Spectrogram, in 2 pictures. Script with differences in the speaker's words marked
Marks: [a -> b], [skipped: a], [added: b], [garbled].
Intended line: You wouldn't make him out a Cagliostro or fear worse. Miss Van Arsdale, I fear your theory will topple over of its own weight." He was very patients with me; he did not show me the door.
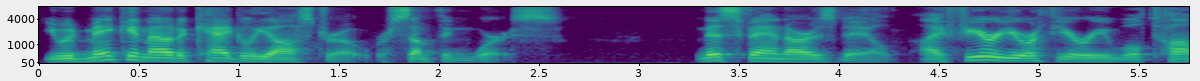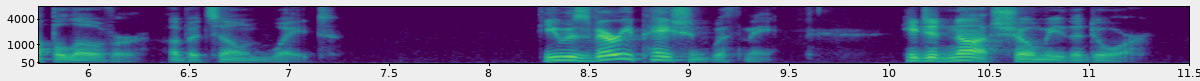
You [wouldn't -> would] make him out a Cagliostro or [fear -> something] worse. Miss Van Arsdale, I fear your theory will topple over of its own weight." He was very [patients -> patient] with me; he did not show me the door.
